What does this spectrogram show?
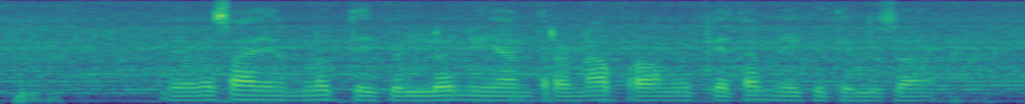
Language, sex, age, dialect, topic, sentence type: Telugu, male, 18-24, Central/Coastal, agriculture, question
